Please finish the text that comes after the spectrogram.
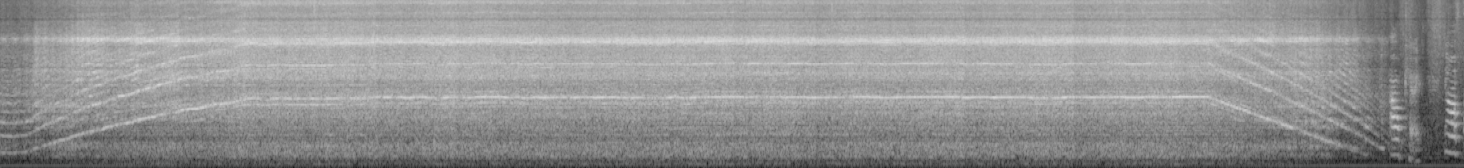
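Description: An electric mixer creams coconut cookie batter at high speed, a loud steady whine that rises in pitch as the speed goes up, holds for a long stretch, then winds down at the end.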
